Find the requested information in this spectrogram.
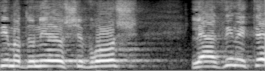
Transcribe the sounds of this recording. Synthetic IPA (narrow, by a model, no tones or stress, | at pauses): imad̪oniajoʃevʁo̞ʃ | leazinejt̪e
